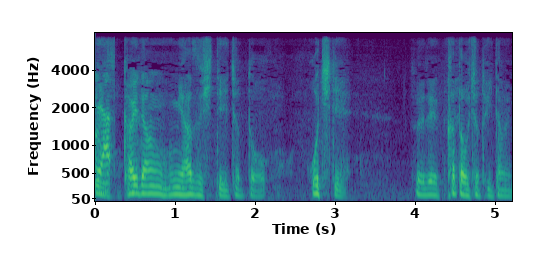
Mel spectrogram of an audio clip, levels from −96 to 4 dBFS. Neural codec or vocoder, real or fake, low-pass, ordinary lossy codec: none; real; 7.2 kHz; none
